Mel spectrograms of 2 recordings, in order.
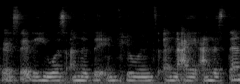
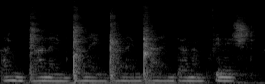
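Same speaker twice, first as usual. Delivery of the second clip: quiet, lower, flatly done; fed-up; 4 semitones lower, 10 dB quieter than usual. Retold or imitated. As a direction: say it softly, finished with him. Breaking up, fed up.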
